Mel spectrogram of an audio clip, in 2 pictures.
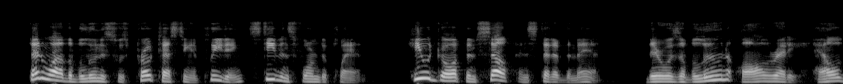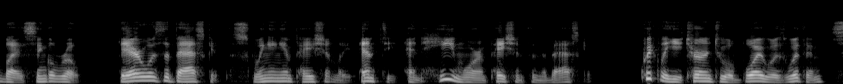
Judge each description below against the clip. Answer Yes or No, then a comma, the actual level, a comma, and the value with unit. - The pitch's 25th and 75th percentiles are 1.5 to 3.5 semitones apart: No, average, 5.1 semitones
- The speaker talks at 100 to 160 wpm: No, average, 200 wpm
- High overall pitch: No, low, 130 Hz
